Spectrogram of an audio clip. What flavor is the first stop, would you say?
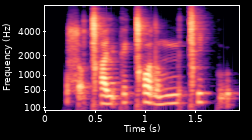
click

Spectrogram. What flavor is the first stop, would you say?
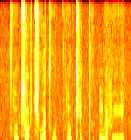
aspirated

